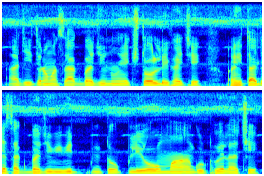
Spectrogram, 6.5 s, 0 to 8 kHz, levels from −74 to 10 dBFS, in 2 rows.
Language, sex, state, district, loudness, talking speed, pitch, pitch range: Gujarati, male, Gujarat, Valsad, -18 LUFS, 130 wpm, 125 Hz, 120-130 Hz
